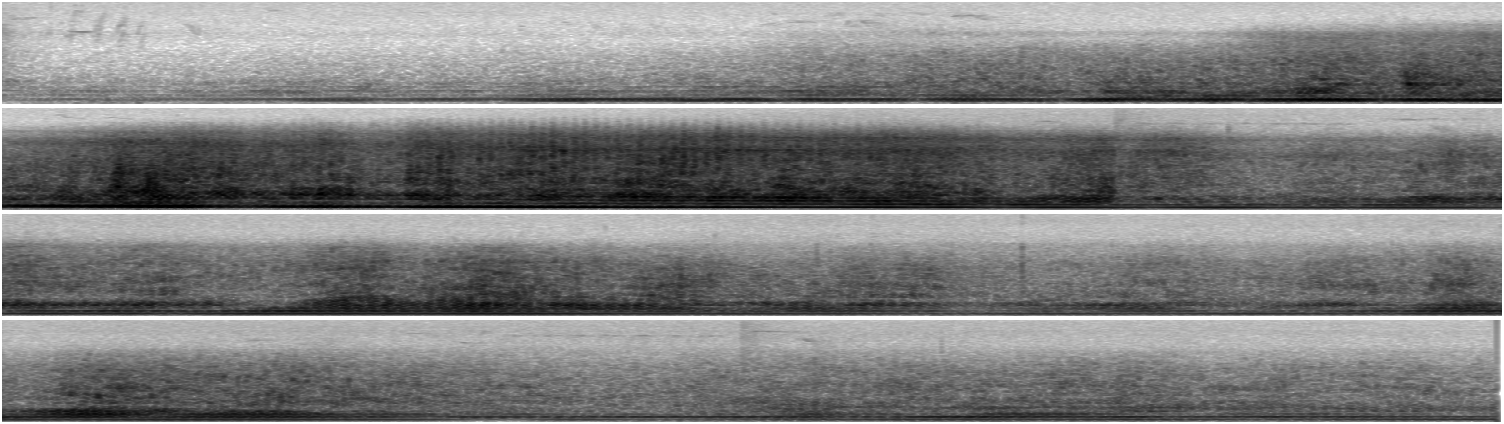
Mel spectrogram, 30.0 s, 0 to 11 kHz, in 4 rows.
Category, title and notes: Soundscapes > Other
A unexpected recording of a Spitfire passing by at Croxall Lakes, Staffordshire. Plane passing over due to be armed services day. Edited in Rx11. Distant birds in background.
by, airplane, aircraft, Aeroplane, spitfire, birds, plane, passing, distant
